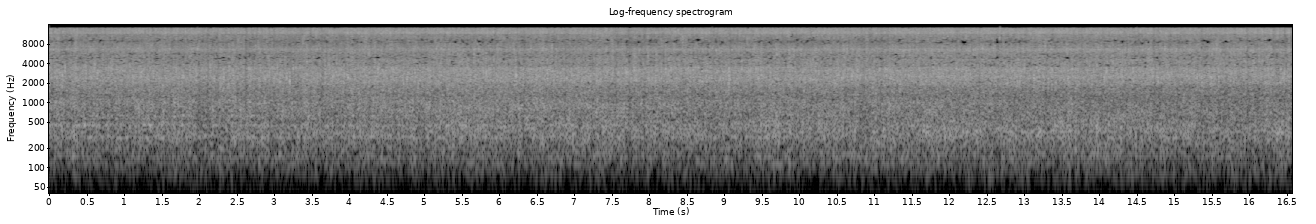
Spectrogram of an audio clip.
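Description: Heavy rain falling steadily on a wet dirt street and tiled pavement, a dense, even hiss.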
